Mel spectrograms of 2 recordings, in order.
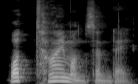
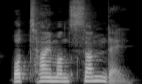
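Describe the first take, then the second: First: The word time carries the main stress. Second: The word Sunday carries the main stress. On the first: The speaker calls it right. "time is now the most important word" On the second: The speaker calls it wrong. "It would be strange to say"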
